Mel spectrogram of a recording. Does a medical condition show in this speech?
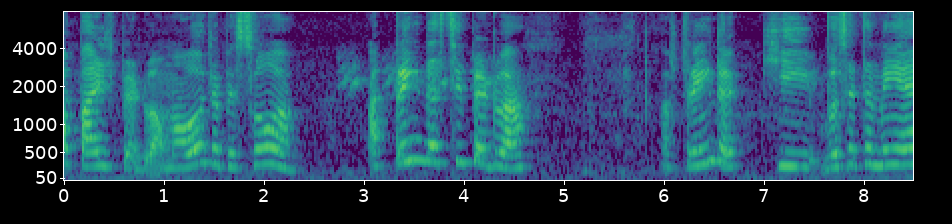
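Yes: cerebral palsy.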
